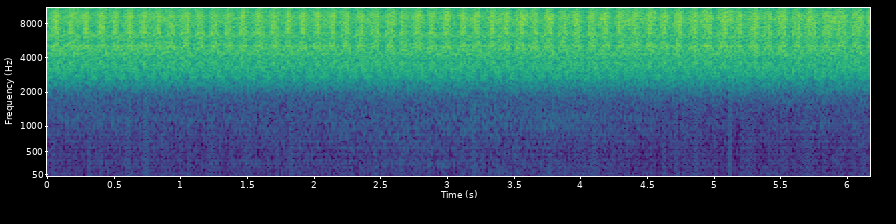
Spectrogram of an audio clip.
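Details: Bear cicada recorded in a small park on 24 July 2026: a strong, high, sizzling buzz with a rapid regular throb, holding steady from start to finish.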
